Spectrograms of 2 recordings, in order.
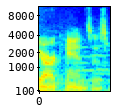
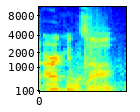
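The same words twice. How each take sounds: First: The name is said following its English spelling. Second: The name is said in its usual established way. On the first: "if you were in English, it would be Arkansas" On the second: "it's pronounced Arkansas"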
